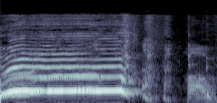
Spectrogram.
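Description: A long, high howl-like vocal call that rises in pitch at the start, is held for about a second, then breaks off.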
